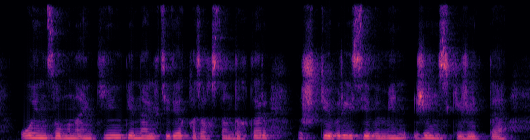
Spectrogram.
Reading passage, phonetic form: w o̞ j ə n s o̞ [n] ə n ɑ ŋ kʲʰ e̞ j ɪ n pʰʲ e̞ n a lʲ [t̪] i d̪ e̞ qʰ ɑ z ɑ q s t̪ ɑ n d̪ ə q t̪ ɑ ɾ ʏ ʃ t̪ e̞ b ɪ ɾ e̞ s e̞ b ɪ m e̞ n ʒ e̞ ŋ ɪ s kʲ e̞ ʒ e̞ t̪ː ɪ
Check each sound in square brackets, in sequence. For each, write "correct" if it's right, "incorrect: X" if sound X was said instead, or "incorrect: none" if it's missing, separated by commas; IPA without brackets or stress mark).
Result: incorrect: ɴ, correct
